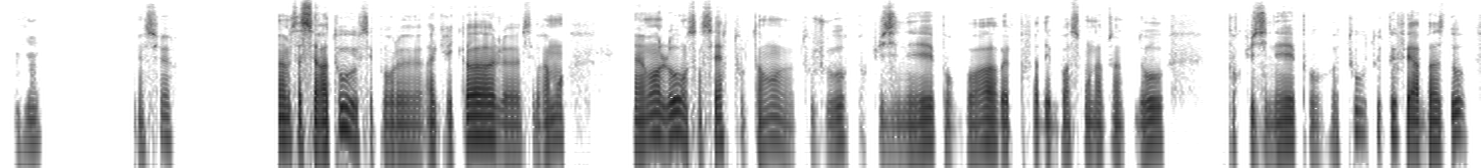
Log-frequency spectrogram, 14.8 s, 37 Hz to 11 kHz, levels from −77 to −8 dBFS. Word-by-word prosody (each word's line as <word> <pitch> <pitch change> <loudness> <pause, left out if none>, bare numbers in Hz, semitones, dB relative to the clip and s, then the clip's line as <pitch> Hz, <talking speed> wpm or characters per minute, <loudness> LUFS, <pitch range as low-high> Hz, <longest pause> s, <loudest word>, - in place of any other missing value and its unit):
Mmh 95 +4 -10
mh. - - -12 1.0
Bien 90 - -10
sûr. 105 +3 -5 1.1
Ah 105 - +7
mais 100 - +1
ça 90 - +1
sert 90 -1 +8
à 90 - +8
tout, 140 -9 +2
c'est - - -7
pour 85 0 -4
le 80 -1 -2
agricole, 100 +4 +5
heu, 85 -1 -1
c'est 85 - -9
vraiment, 90 +6 -2 0.7
vraiment 110 +6 +4
l'eau, 120 +4 +4
on 105 - 0
s'en 85 - -4
sert 105 +4 0
tout - - -15
le - - -25
temps, 90 -1 -4
heu, - - -18
toujours 95 +3 -7
pour - - -26
cuisiner, 85 +3 -1
pour 85 -4 -11
boire, 95 +2 +2
même 90 - +2
pour - - -22
faire 90 - -5
des 85 - -2
boissons, 80 +1 -5
on 90 - -3
a 85 - 0
besoin 85 0 -6
d'eau, 95 +3 0 0.6
pour - - -14
cuisiner, 85 +3 0
pour 85 +1 -13 0.2
tout, 130 -2 -8
tout 115 - -12
est - - +2
fait 100 -3 +2
à 90 - +5
base 90 +1 0
d'eau, 115 -1 -1
90 Hz, 205 wpm, -26 LUFS, 85-100 Hz, 1.1 s, sert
